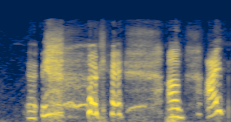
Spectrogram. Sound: laughs

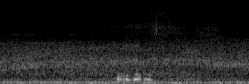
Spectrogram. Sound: chuckles

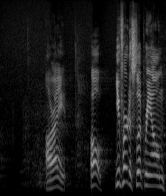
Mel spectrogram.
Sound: audience murmuring

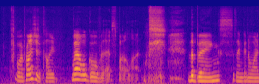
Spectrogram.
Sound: laughs

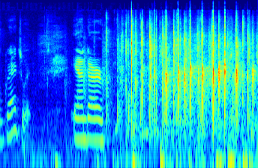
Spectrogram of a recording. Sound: clapping

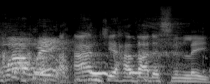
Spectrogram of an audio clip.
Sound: Sidemen laughing

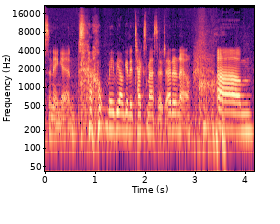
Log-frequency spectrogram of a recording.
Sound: laughter

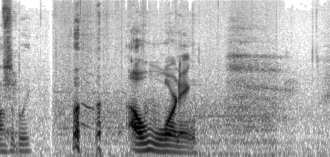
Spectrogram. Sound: laughs

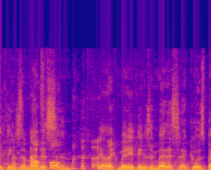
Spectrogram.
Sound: chuckles

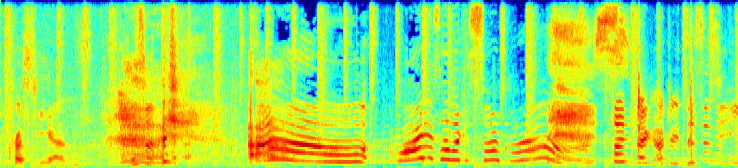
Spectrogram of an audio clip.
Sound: gasps

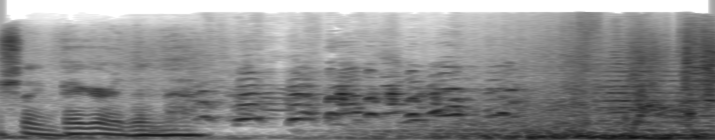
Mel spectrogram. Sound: laughing

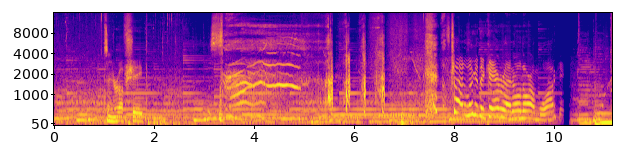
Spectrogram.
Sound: laughs

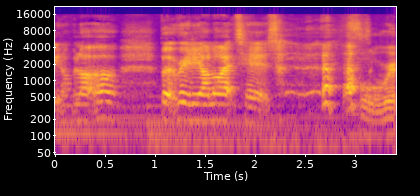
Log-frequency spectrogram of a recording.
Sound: laughter

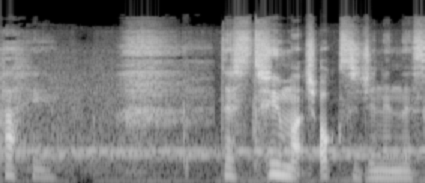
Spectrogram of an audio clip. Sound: heavy breathing

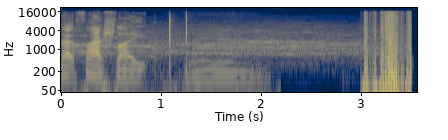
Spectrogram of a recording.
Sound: distant panicked screaming

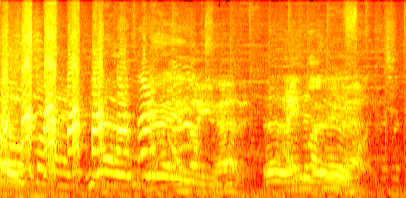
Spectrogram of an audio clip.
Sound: laugh

